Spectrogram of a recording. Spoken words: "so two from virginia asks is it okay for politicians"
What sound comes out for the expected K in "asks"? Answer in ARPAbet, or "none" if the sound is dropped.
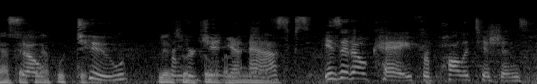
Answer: K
